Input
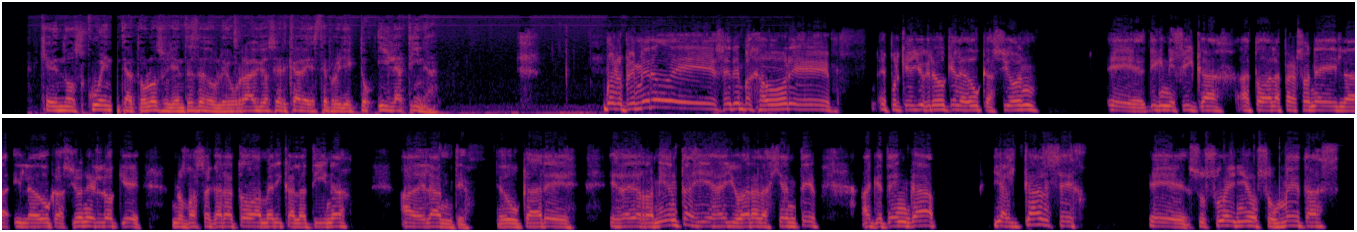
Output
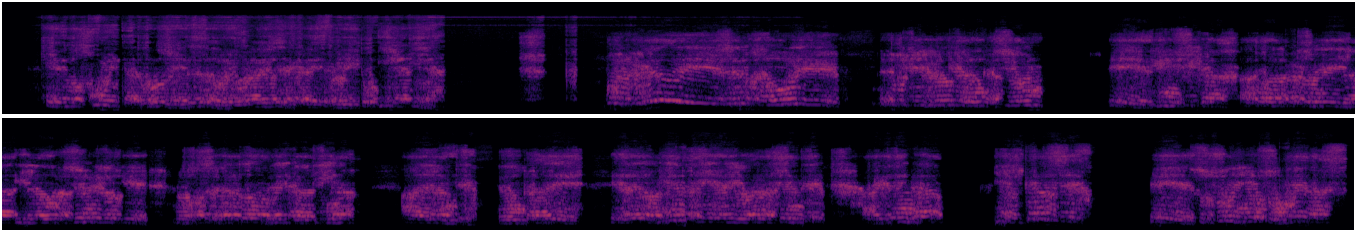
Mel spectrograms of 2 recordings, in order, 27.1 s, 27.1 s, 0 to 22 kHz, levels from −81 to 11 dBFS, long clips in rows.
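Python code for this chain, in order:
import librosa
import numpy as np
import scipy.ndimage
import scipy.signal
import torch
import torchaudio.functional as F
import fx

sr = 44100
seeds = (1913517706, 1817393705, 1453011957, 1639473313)

y = scipy.signal.sosfilt(scipy.signal.butter(4, 560.0, 'highpass', fs=sr, output='sos'), x)
y = fx.level_steps(y, sr, step_db=20)
y = fx.rev_gated(y, sr, seeds[0], gate_ms=110, shape='rising', drr_db=-8.0)
y = F.gain(torch.from_numpy(y), -8.0).numpy()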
